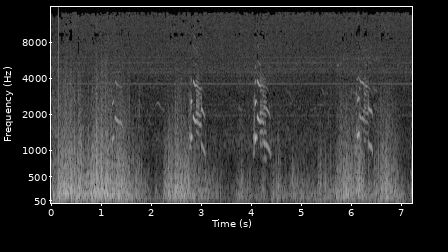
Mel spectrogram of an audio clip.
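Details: Small wild flock of Emperor geese on a marsh islet in central St. Lawrence Island, far from any village. Short, high, two-part nasal calls sound in bursts about every one to two seconds over steady, strong wind rumble.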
